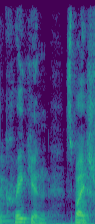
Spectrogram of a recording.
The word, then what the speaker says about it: Kraken: brought to you by kren rum you may you may pronounce it Kraken but you would be wrong I'm pretty sure that's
